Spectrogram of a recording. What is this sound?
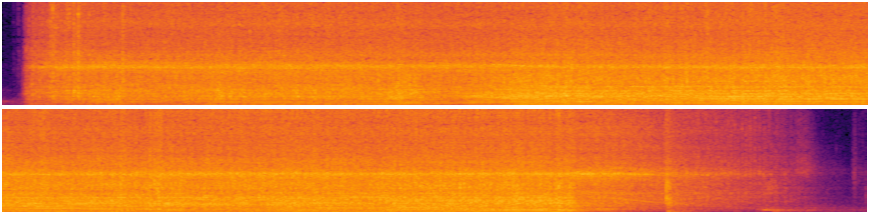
Recorded using a hand saw to cut plywood in a workshop.
builder, construction, construction-site, cutting, drill, hacking, hand-saw, machine, saw, shop, table-saw, tools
